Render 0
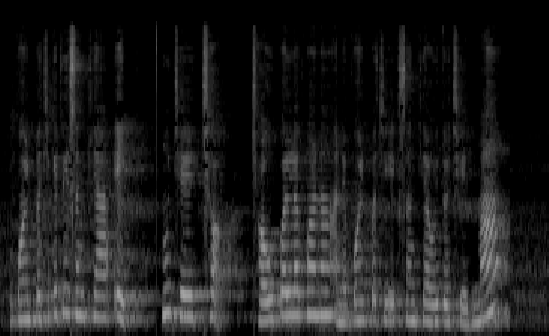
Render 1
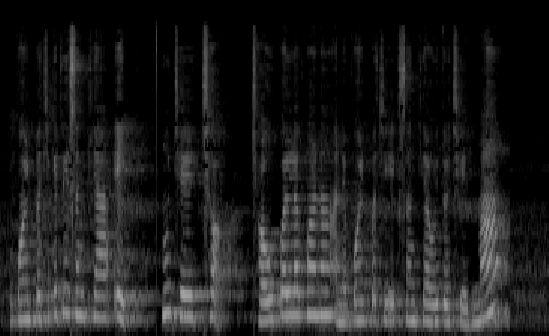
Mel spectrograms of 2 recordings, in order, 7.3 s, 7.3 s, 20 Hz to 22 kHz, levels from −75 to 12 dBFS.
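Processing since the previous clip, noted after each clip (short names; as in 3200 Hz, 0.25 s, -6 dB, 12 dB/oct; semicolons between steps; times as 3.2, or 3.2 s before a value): nothing audible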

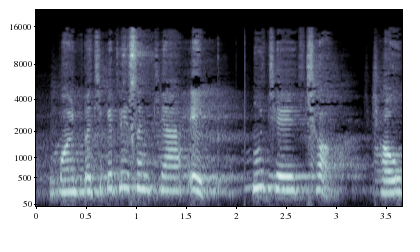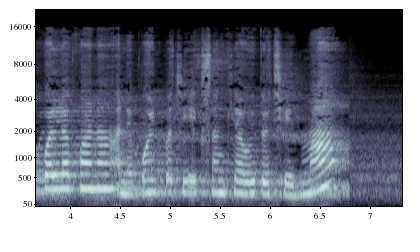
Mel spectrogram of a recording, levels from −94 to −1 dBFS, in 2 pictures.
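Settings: reverse echo 86 ms -21.5 dB; low-pass opened by the level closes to 2300 Hz, open at -25.5 dBFS; gain +8.5 dB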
